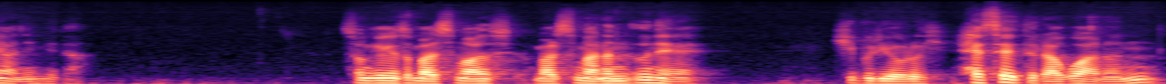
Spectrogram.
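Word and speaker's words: חסד: 성경에서 말씀하는 은혜, 히브리어로 헤세드라고 하는 그 은혜는 긍휼과 자비와 인자를 의미하는 단어입니다.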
